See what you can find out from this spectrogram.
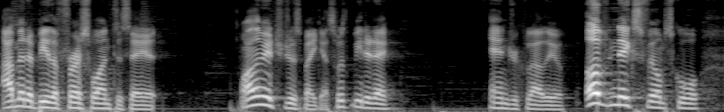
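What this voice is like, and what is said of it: Hoarse voice. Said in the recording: “your very hoarse host”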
